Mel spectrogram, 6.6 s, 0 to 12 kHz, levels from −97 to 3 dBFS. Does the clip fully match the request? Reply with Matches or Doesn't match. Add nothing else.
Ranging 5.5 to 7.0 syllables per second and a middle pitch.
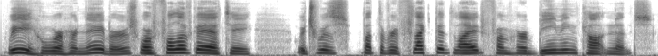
Doesn't match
